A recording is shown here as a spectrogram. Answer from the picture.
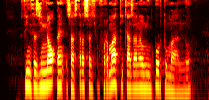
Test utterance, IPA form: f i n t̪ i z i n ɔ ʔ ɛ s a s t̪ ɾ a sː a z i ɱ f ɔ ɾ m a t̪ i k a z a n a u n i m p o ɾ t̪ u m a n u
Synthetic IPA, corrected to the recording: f i n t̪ a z i n ɔ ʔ ɛ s a s t̪ ɾ a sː a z i ɱ f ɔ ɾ m a t̪ i k a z a n a u n i m p o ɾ t̪ u m a n u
